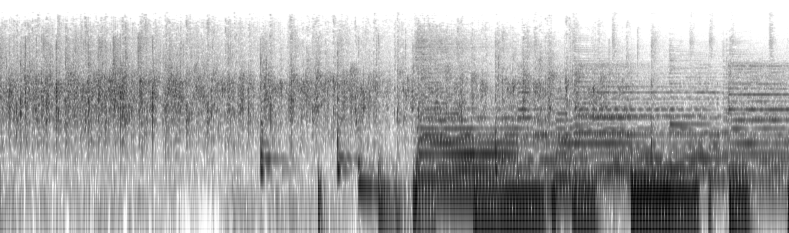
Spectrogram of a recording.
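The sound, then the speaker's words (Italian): A live audience breaks into dense, sustained applause, a steady wash of many hands clapping, welcoming a performer as he goes to the piano; about halfway through, music with held notes starts playing beneath the continuing clapping. “ti accogliamo con una fa- riempiremo questo vuoto con un applauso vero del gentile pubblico intervenuto.”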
